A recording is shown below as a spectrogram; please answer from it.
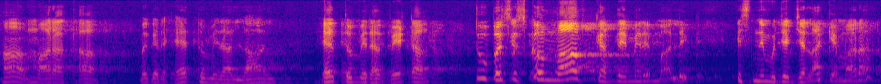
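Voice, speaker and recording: With a high voice that sounds pushed and bright, a man preaches in a large hall. His sermon is packed with heartfelt stories, and he performs the quoted voices of their characters.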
